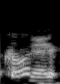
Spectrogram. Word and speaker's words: acrostic: And I want to, is it acrostic? Is that how you pronounce that? – Yeah, acrostic is a poetic or a lyrical tool in which the first letter of each line spells out a message.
